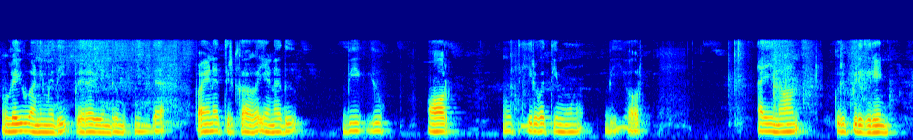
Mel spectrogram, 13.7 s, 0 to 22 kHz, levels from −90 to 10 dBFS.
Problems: background sounds at intervals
